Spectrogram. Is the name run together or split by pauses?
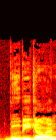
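run together. The words run together quickly with no pause. It sounds like a rude word.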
